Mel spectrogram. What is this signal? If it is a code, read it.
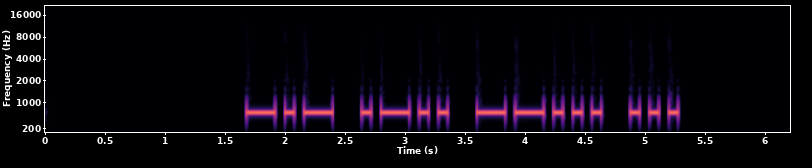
Morse code, heard as a keyed tone, about 16 wpm, 700 Hz. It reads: KL7S
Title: DXCC-100 Call Signs - 4 Characters - Repeated 3x - 15wpm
